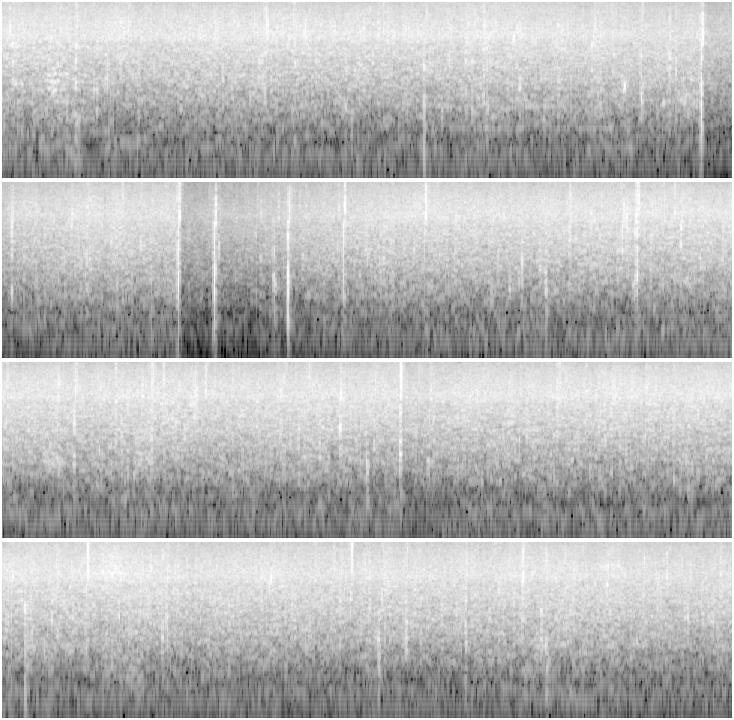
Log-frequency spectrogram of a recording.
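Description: Steady rain falling: an even hiss with scattered sharp ticks of drops landing close by.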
